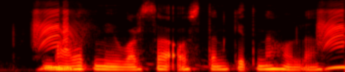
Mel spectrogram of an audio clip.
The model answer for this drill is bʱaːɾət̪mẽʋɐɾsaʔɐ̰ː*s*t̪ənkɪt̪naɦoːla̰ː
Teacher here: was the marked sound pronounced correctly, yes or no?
yes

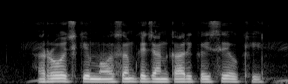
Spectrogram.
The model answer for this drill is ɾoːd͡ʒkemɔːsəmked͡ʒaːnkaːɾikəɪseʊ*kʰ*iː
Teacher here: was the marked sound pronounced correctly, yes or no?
yes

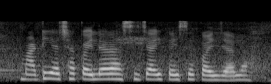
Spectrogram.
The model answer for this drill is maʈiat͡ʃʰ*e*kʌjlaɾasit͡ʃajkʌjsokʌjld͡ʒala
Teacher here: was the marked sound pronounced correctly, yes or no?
no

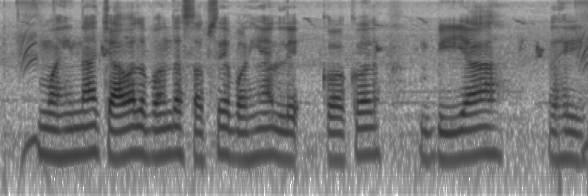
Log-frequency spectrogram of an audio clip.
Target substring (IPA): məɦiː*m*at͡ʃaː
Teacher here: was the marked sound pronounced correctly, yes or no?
no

